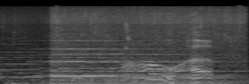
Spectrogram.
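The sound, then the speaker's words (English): Heavy storm rain in a Wallace and Gromit story starts abruptly as Wallace opens the door, a dense steady hiss and patter that continues loudly for about two seconds before cutting off; a wavering, whiny tone rises and falls faintly over the downpour. “Gromit's ears sag at the prospect of venturing out in the storm.”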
